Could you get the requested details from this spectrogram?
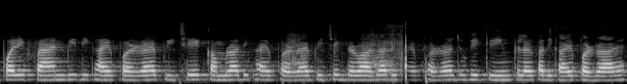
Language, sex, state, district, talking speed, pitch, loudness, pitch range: Hindi, female, Bihar, Muzaffarpur, 295 wpm, 215 Hz, -18 LUFS, 210-220 Hz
